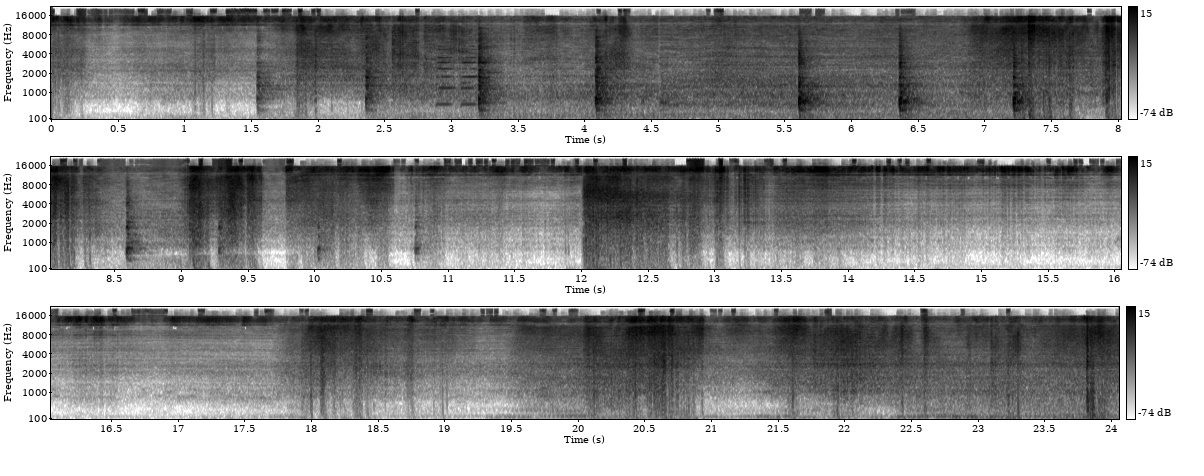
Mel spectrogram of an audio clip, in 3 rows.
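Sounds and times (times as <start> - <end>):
metal clinking and knocking: 1.6 - 4.8, 5.6 - 7.6, 8.6 - 9.4
metal scraping: 1.6 - 7.6, 8.6 - 9.4.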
